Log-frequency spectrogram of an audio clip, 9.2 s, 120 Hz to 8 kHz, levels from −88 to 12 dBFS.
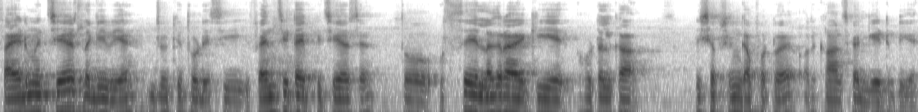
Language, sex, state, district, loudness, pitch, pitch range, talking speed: Hindi, male, Rajasthan, Bikaner, -19 LUFS, 105 Hz, 100-110 Hz, 215 wpm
